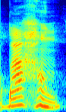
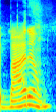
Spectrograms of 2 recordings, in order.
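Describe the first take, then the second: First: BARRÃO slow, with an h-like R; strong double R. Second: BARÃO with a light tongue-tap R; single tapped R. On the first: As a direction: slowly say "barrão" as "ba-hão". ("barrão" devagar, com R forte) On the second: ("barão" com R brando, de um toque só) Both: Shown as a demonstration. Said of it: "Se você tirar um R".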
